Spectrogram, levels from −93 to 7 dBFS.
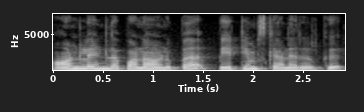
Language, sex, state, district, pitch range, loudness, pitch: Tamil, female, Tamil Nadu, Nilgiris, 210-255 Hz, -14 LUFS, 230 Hz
